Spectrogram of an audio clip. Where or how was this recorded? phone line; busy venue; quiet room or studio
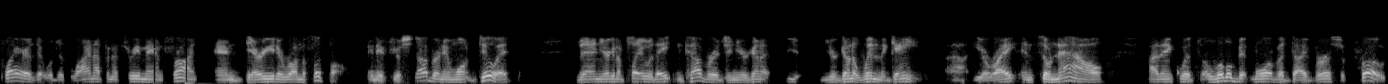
phone line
